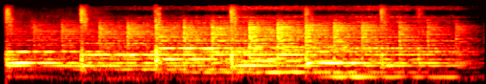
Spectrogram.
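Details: Music with sustained tones and repeated piano-like notes, and no animal sound.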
